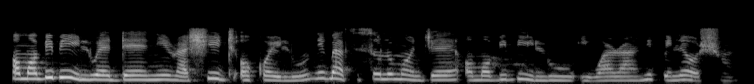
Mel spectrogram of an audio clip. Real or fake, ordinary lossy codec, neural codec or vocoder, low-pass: real; none; none; 5.4 kHz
